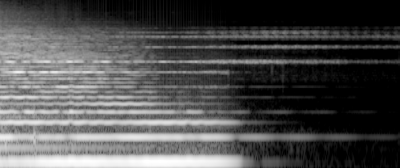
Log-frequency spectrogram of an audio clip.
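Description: The closing held chord of a rock song on distorted electric guitar, ringing steadily. The low notes cut off about three and a half seconds in, and the higher notes fade to near silence over the next second or so: the end of the song.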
